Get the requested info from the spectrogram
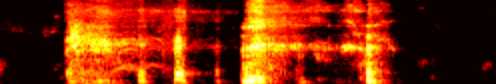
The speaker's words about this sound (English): If you got a cough, can you leave the room?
